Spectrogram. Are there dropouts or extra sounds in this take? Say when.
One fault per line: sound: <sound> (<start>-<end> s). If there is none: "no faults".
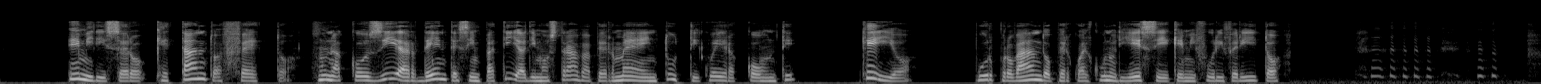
sound: laugh (13.5-15.1 s)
